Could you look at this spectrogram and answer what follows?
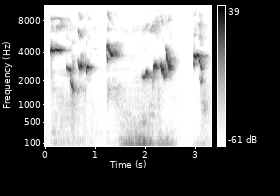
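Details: Oriental magpie-robin (kacer, murai kampung) singing a few clear whistled notes and a rising slurred phrase, over a short low humming noise in the middle.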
